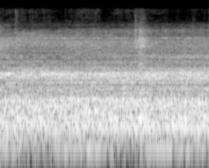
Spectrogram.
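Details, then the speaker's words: Lathe making a deep cut on a submarine build part. A steady, even hiss and rumble with no squeal; it is close to chattering, but the new approach gives better, more controllable chips and a much deeper, faster cut. "now if I go too deep it Chatters you can hear it's itching to chatter but that's way better I'm getting a really deep cut"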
